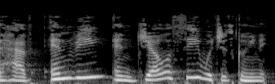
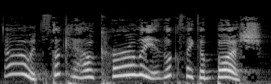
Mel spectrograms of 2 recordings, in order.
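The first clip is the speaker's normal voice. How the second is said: much higher, scornful mother's voice; mocking mom; 9 semitones higher than usual. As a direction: sneer at the curls like mom. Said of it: "she goes".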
